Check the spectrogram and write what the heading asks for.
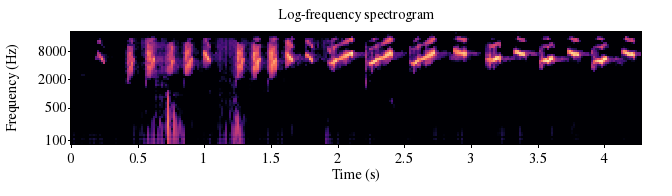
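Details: White-rumped shama singing clearly: a fast run of sharp, high chirps, then rising and falling whistled slurs repeated about twice a second, with a couple of low thumps early on.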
